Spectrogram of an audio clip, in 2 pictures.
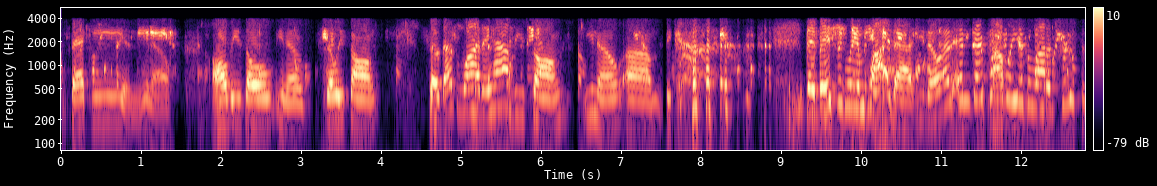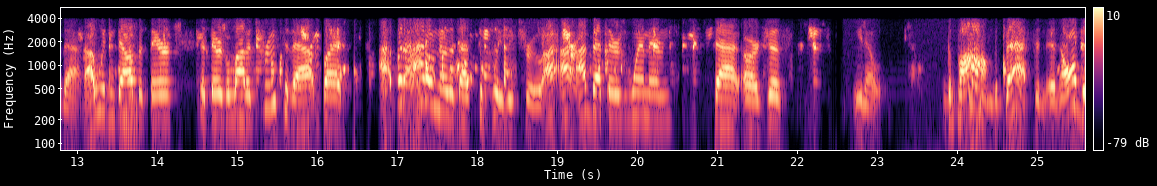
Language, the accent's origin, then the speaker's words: English; Maryland, United States; now in Atlanta, United States; I'm actually calling from down in Atlanta right now, but I'm from the Maryland, D.C. area.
